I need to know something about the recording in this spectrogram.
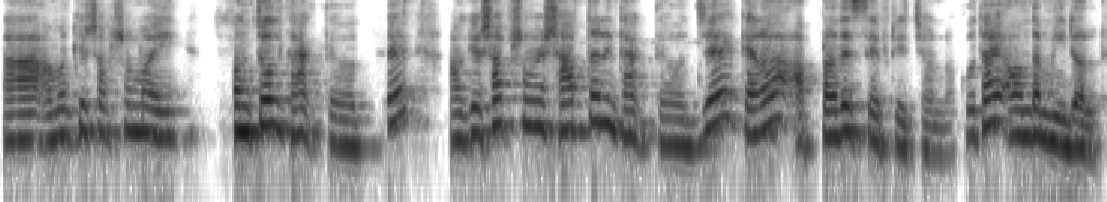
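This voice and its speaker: A woman teaching an English poem to a class, explaining it word by word and asking the students questions as she goes. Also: medium pitch. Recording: dull lo-fi recording.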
